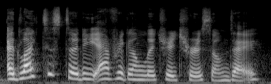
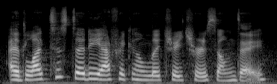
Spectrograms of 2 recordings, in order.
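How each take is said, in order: The two takes are said the same way.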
